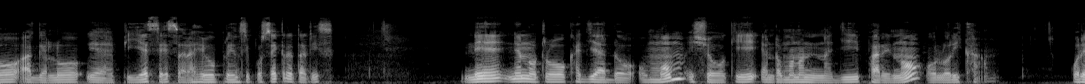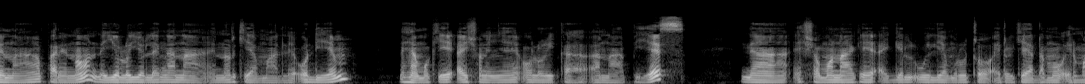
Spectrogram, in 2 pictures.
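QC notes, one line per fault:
Throughout: AAC compression, likely AAC-LC at a low bitrate; the muffled, swirly character fits something around 32 kbps. Starved of bits, the encoder has cut everything above 9.7 kHz and quantised the remaining spectrum coarsely. The speech sounds dull and closed-in, consonants lose their edge, and sibilants and held vowels carry a warbling, fizzy texture as bands drop in and out from frame to frame. The damage is plainly audible.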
